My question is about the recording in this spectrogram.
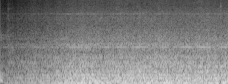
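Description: Steady machinery noise: a low rumble under an even hiss, with a faint thin high tone.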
